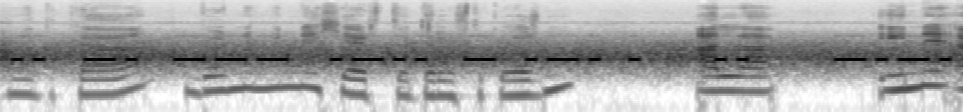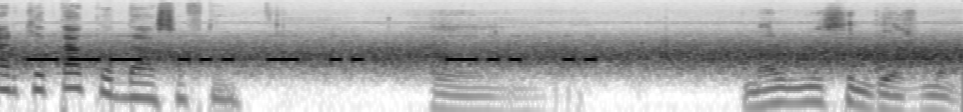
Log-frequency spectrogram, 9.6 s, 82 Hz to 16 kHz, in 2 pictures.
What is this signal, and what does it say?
Morse code, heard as a keyed tone, hand-sent with a paddle, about 22 wpm, 980 Hz, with radio static, a narrow filter, room echo and speech in Greek. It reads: INOLTRE I COSTI DI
